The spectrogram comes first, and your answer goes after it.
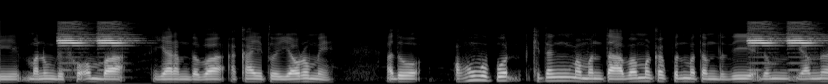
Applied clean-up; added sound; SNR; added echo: none; Vehicle horn, car horn, honking; 4 dB; none.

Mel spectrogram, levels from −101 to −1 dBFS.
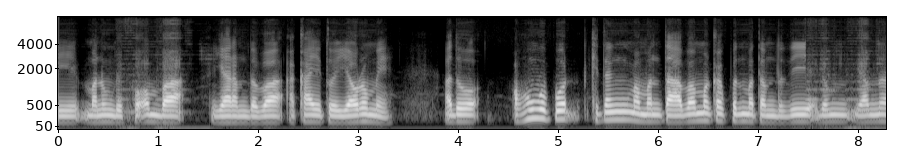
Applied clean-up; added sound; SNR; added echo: neural separator model SepFormer DNS4.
